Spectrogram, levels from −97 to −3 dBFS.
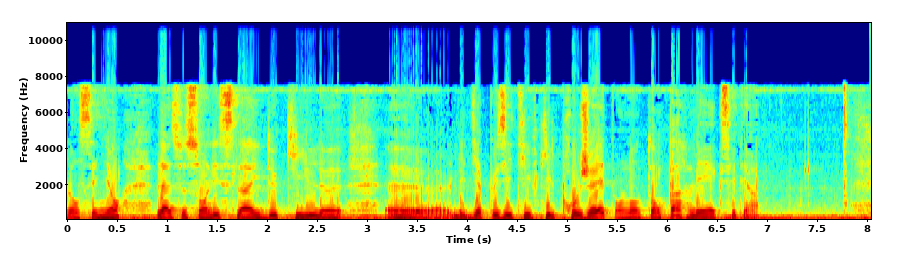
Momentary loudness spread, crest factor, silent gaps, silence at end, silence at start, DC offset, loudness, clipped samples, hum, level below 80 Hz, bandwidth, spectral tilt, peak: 10 LU; 10 dB; none; 0 s; 0 s; under 0.1%; -10 LUFS; 3%; none; -20 dBFS; 8 kHz; -6.5 dB/octave; 0 dBFS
